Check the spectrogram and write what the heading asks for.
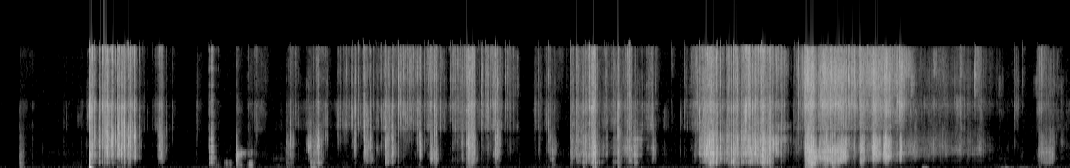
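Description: Plastic shrink wrap being cut and peeled off a DVD case: a sharp click about a second and a half in, then irregular crinkling and tearing of the cellophane, thickest near the end and then tapering off.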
